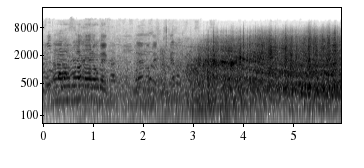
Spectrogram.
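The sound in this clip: A broad, loud roar of aerobatic display jets sweeping past at an air show swells after brief voices at the start and holds steady and strong to the end.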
